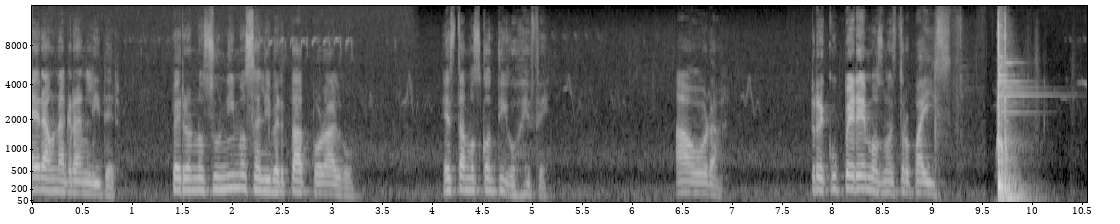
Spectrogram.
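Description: A woman speaks firmly and clearly, close by.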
